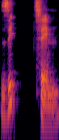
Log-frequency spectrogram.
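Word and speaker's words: siebzehn: And 17 becomes 17, 17. This B becomes a P, as do all voiced consonants at the end of a syllable in German.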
